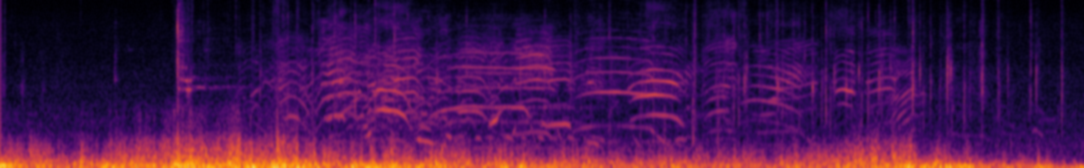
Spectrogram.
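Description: A softball bat strikes the ball about two seconds in: a sharp crack with a brief ring. Several high-pitched young voices then shout and cheer for several seconds while the batter runs to first base.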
